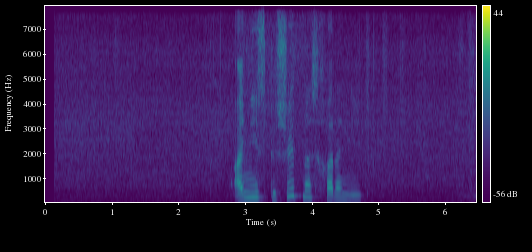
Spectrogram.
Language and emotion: Russian, neutral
